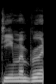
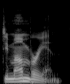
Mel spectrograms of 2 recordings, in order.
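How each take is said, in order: First: It is said like 'demon brune'. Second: It is said like 'demumbree-un'. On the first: The speaker is new to town. The speaker calls it wrong. "you've been like Demon Brune and people look at you funny" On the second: The speaker has lived in town a long time. The speaker calls it right. "the way it's supposed to be, which is Demumbrian"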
